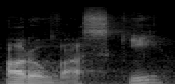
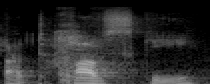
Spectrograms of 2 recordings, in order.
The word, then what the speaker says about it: Otovsky: I keep calling him Ottovsky, and it's not. It's Otovsky, and that's a big deal.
